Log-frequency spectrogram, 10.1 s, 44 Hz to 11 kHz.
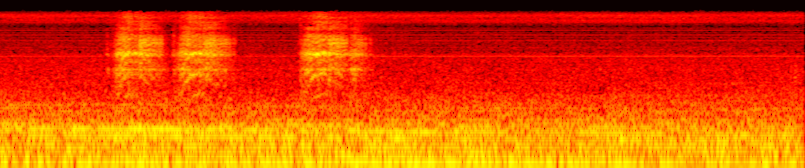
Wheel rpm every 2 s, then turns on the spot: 30, 30, 0, 0, 0.
none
